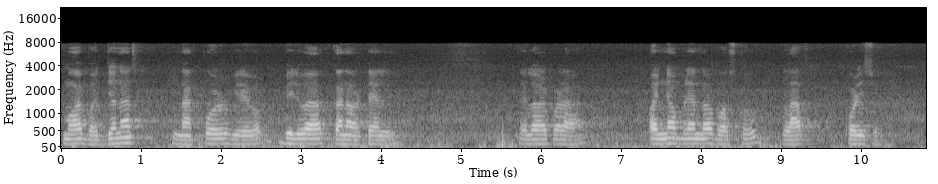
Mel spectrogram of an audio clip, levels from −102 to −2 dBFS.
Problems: constant background noise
